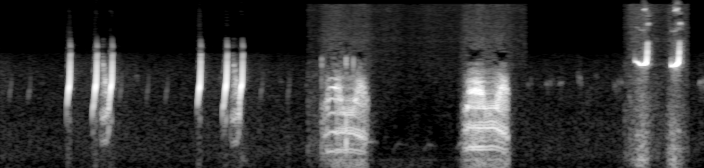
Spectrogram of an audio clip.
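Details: Wild quail calling, recorded for net hunting: two sharp three-note phrases at a steady pace, then two harsh nasal buzzy growls, ending with two thin high clicks. No background noise.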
